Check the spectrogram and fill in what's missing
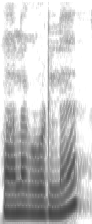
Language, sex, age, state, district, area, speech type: Tamil, female, 60+, Tamil Nadu, Dharmapuri, urban, spontaneous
